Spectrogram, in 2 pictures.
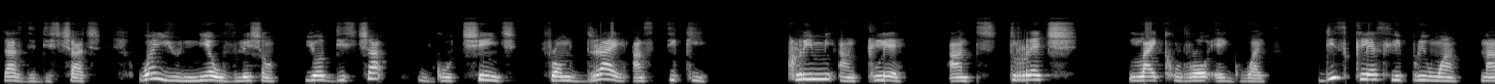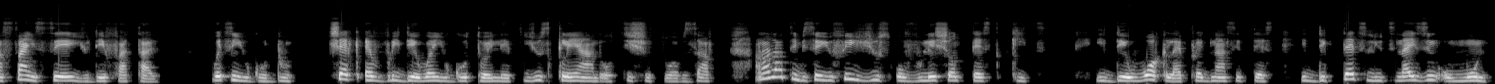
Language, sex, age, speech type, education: Nigerian Pidgin, female, 46-60, spontaneous, tertiary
